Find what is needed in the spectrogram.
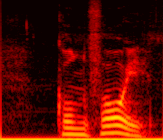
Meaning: convoy
- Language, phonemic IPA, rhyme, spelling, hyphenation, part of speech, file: Dutch, /kɔnˈvoːi̯/, -oːi̯, konvooi, kon‧vooi, noun, Nl-konvooi.ogg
